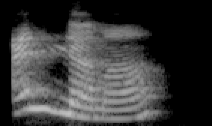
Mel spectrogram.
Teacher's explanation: the first lam had a sukoon and the second lam has a fatha, and they got merged into one, and there is a shadda there. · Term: idgham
